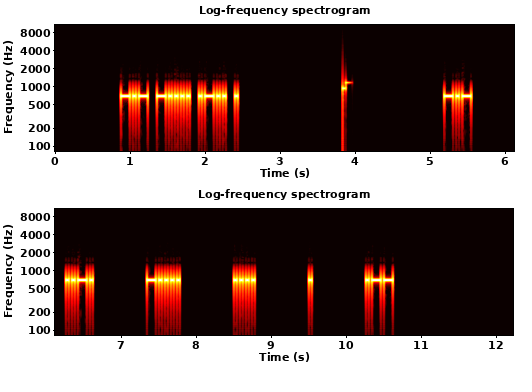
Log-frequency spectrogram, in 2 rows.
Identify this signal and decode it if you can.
Morse code, heard as a keyed tone, about 30 wpm, spaced as for 14 wpm, 700 Hz. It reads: K6LE KF6HEW
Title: USA Call Signs - 6x Character Spacing - 30wpm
